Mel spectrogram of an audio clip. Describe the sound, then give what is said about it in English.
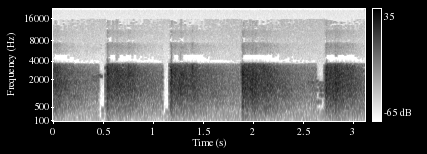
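Five loud, sharp gunshots from a gunman's attack at a Mexican resort ring out in quick, uneven succession, each crack followed by a brief echoing tail that runs into the next shot. No one speaks. “5 bangs believed to be gunshots ring out.”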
